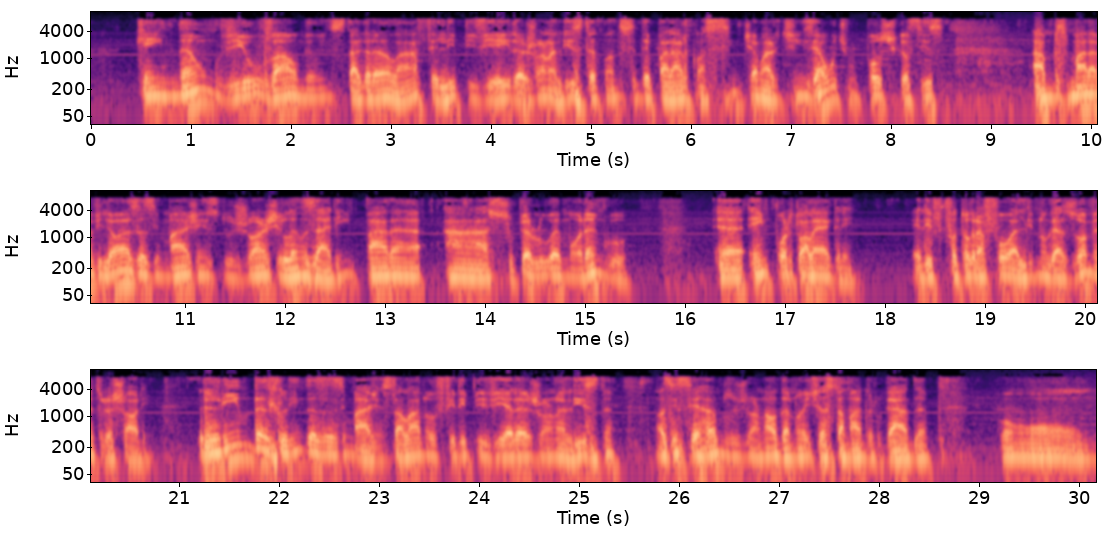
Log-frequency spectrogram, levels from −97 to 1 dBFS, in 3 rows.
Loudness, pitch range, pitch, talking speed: -17 LUFS, 60-70 Hz, 65 Hz, 130 wpm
